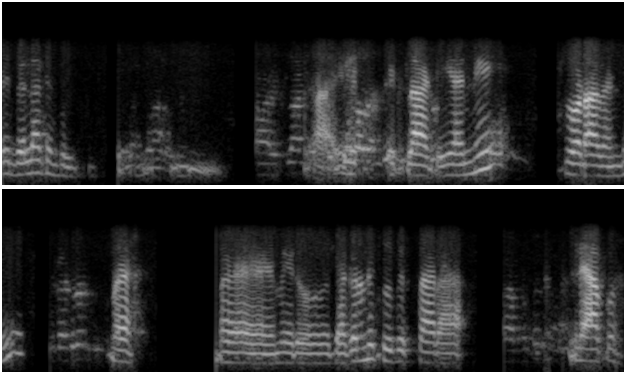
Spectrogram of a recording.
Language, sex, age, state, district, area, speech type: Telugu, female, 60+, Andhra Pradesh, Bapatla, urban, conversation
